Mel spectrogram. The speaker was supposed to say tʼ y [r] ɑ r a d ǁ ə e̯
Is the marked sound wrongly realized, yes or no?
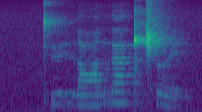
no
